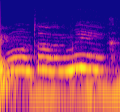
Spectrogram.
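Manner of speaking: small, squeaky, very high-pitched, soft voice. Retelling what another guy said behind him during a movie, in a little voice. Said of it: "in a little voice said".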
